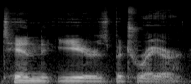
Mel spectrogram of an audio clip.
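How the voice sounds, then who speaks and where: Man reading a grief-struck vengeful hero, soft, low, hushed, deep. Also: drawn-out words, full character voice. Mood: cold. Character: grieving male hero, cold and quietly vengeful.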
